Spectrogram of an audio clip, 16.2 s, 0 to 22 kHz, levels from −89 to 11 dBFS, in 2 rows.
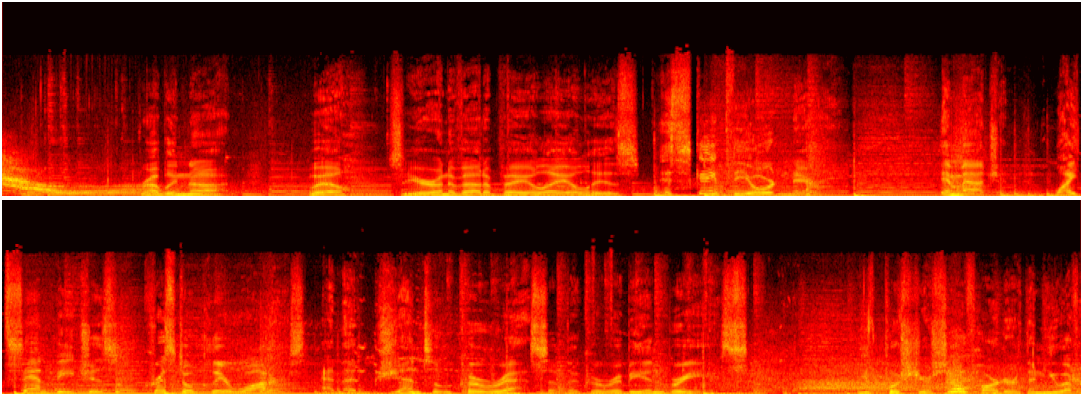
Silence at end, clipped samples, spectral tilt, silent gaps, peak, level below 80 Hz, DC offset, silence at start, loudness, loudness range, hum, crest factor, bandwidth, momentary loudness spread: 0 s; under 0.1%; -4 dB/octave; none; -6 dBFS; -34 dBFS; under 0.1%; 0 s; -24 LUFS; 2 LU; none; 18 dB; 16.5 kHz; 8 LU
